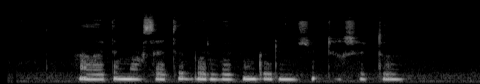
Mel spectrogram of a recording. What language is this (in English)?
Kyrgyz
